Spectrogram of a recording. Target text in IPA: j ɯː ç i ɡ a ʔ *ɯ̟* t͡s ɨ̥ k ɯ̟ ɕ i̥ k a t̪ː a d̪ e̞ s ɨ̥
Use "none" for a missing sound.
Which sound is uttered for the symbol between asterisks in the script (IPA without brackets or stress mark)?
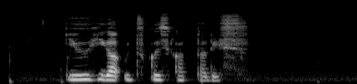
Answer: ɯ̟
